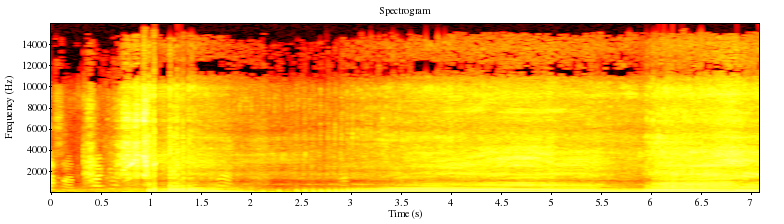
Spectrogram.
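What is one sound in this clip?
A dirt bike engine starts with a bang, sputters and then revs loudly up and down close by.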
